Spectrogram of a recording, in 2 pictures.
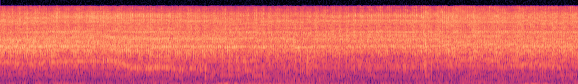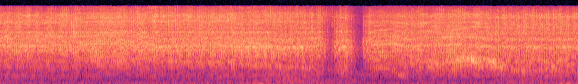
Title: Electric Toothbrush Teeth Brushing Sound | ASMR Dental Care White Noise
